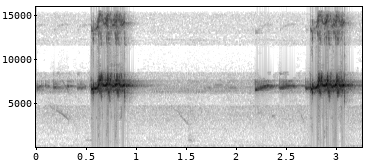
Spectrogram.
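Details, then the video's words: A female Blue-crowned hanging parrot calling a male, played as a trapping lure: two loud, sharp, very high bursts about two seconds apart over a thin high tone. "suara burung serindit terlalu gacor || suara serindit pikat"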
